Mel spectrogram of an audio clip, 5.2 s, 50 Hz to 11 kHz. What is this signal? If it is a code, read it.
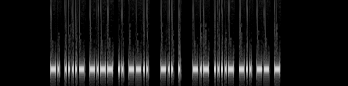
Morse code, heard as a keyed tone, about 46 wpm, 700 Hz. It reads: N4YIZ DE K4DMT
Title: USA Callsign DE Callsign - 5 Characters - 45wpm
